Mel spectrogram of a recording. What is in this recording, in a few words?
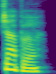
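"jabber", British English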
